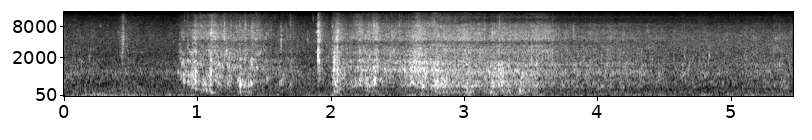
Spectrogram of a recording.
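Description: Water splashing and sloshing as a German Shepherd wades in and swims, with a few sharp splashes in the first couple of seconds.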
